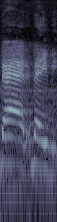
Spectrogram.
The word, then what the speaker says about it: Bhad Bhabie: You kind of hear the H in there, right? No, you don't. Bad baby.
